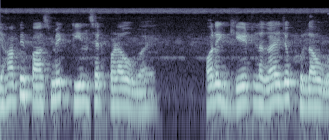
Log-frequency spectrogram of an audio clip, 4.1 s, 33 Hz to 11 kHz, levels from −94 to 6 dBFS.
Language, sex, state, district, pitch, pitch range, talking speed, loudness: Hindi, male, Uttar Pradesh, Varanasi, 155 Hz, 140-170 Hz, 275 wpm, -15 LUFS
